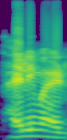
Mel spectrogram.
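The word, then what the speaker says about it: phthalimide: अंग्रेजी में स्पेलिंग क्या होता है, इसमें PH से होता है बेटे शुरू, है ना, थैलीमाइड, PH लिख करके उसको थैलीमाइड, ये PH साइलेंट है इसमें, है ना।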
